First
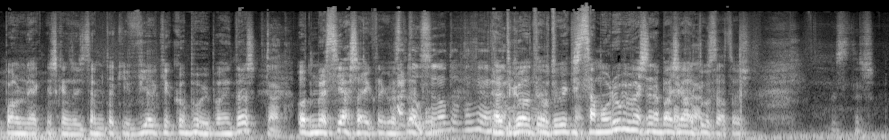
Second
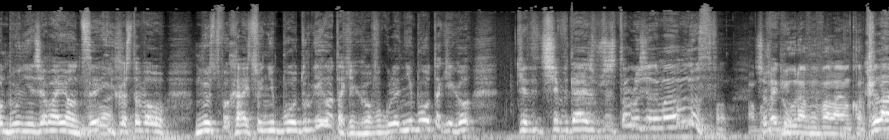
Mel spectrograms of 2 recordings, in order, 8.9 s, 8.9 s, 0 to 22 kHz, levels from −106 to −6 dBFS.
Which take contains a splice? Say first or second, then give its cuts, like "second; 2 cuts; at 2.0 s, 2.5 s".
first; 1 cut; at 3.7 s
